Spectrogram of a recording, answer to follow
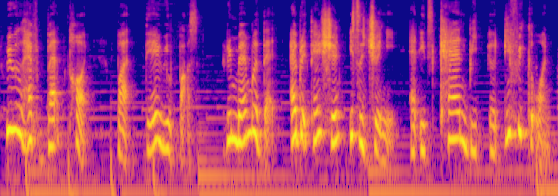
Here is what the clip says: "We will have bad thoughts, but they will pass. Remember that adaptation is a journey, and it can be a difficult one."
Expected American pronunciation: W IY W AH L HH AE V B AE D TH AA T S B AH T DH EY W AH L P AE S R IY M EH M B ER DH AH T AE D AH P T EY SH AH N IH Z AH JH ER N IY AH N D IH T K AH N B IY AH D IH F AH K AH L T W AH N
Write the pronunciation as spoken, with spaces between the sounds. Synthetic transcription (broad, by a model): W IY W AH L HH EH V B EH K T AA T B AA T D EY W AH L P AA S R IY M EH M B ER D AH T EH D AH T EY SH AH N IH S AH JH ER N IY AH N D IH T K AH N B IY AH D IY F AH K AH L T W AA N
